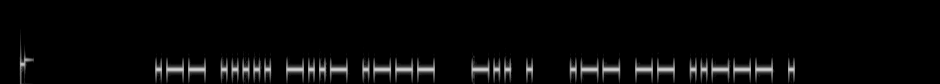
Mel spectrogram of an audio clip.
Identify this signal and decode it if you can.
Morse code, heard as a keyed tone, about 22 wpm, 700 Hz. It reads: W5XJ DE WM2E
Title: USA Callsign DE Callsign - 4 Characters - 22wpm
